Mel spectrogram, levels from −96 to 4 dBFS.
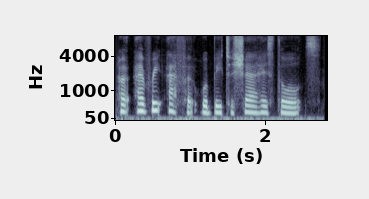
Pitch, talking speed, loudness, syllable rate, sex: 190 Hz, 190 wpm, -19 LUFS, 5.1 syllables/s, female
